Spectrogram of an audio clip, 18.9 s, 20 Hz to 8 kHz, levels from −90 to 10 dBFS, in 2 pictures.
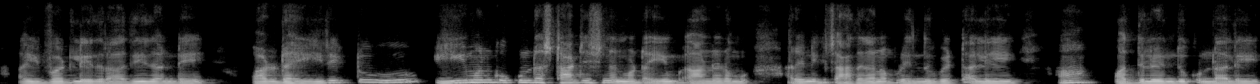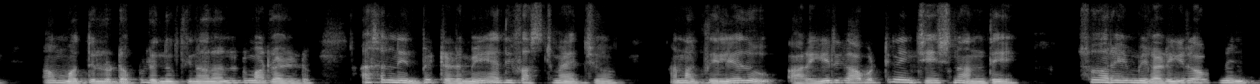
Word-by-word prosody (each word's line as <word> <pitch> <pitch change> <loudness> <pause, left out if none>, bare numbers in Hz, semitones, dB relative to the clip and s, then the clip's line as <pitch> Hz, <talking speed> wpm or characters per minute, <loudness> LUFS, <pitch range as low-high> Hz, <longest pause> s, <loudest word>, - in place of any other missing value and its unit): ఆహ్, 140 - +1
ఇవ్వట్లేదురా 145 -1 +2
అది 140 +2 +2
ఇది 140 - +3
అంటే, 135 0 -1 0.5
వాడు 145 0 +2
డైరెక్టూ 155 +10 -1 0.6
ఏమనుకోకుండా 200 0 +2
స్టార్ట్ 165 -1 0
చేషిండనమాట, 160 -4 +1
ఏం 145 - +4 0.2
అనడము, 135 -1 0 0.3
"అరే 150 - +1
నీకు 145 - -2
చేతగానప్పుడు 145 +2 +1
ఎందుకు 135 +1 +1
బెట్టాలీ? 135 0 0 0.5
ఆహ్, 200 +3 0 0.3
మధ్యలో 145 +3 +4
ఎందుకుండాలి? 135 -1 +1 0.4
ఆహ్, 175 - -2
మధ్యలో 140 0 +1
డబ్బులెందుకు 145 -5 +1
తినాలి?" 145 0 +2
అన్నట్టు 170 +2 -2
మాట్లాడిండు. 145 -5 -1 0.4
అసలు 210 +1 -2
నేను 155 -5 +2
పెట్టడమే 140 -5 +1
అది 195 -1 -2
ఫస్ట్ 165 +2 -6
మ్యాచ్. 150 -1 -1 0.6
అని 165 - +1
నాకు 150 -1 -3
తెలియదు. 175 +5 +2 0.3
అడిగిర్రు 155 +9 0
గాబట్టి 180 +4 -3
నేను 205 -3 0
చేషిన 175 +3 -2
అంతే. 140 +3 +2 0.6
సో, - - -20
అరే 200 0 +1
మీరు 160 -4 +3
అడిగిర్రు 165 +4 +2
గాబట్టి, 170 +2 -5
నేన్ 160 - +3
150 Hz, 145 wpm, -23 LUFS, 140-175 Hz, 0.6 s, ఏం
